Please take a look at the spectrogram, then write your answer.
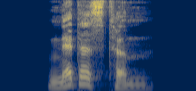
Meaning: strong dative masculine/neuter singular superlative degree of nett
- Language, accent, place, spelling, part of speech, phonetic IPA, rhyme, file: German, Germany, Berlin, nettestem, adjective, [ˈnɛtəstəm], -ɛtəstəm, De-nettestem.ogg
